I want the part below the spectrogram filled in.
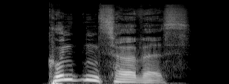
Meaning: customer service
- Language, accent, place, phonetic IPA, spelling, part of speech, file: German, Germany, Berlin, [ˈkʊndn̩ˌsœːɐ̯vɪs], Kundenservice, noun, De-Kundenservice.ogg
